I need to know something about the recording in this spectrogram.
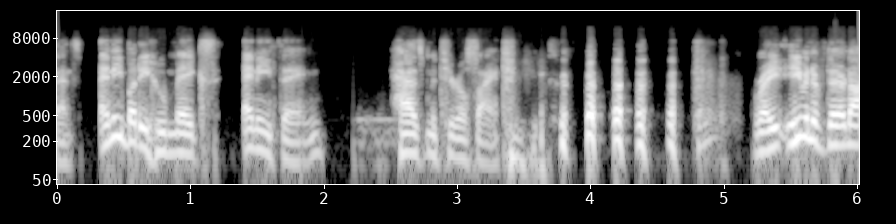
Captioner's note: laughs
